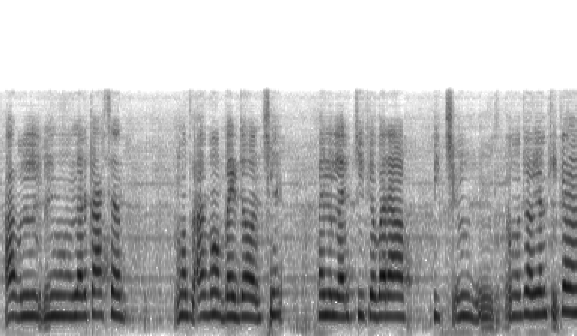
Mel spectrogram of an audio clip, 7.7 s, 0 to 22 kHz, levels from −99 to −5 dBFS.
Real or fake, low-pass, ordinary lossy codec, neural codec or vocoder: fake; 7.2 kHz; none; codec, 24 kHz, 1 kbps, SNAC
